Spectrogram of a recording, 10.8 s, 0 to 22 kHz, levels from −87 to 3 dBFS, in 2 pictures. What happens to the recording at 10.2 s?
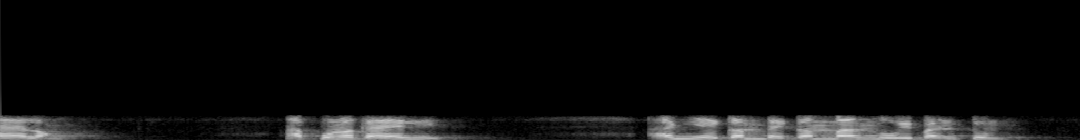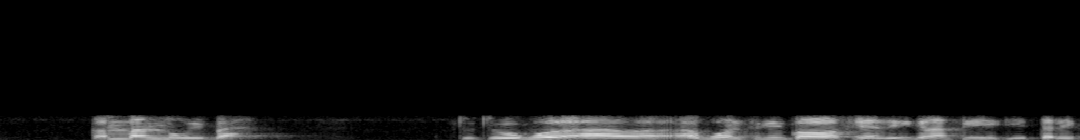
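At 10.2 s you're hearing the AMR narrowband mobile codec, which runs through the whole clip rather than starting there. The speech is squeezed into a phone-line band of roughly 300 Hz to 3.7 kHz, with nothing above 3.7 kHz. The codec rebuilds the voice from a vocal-tract model fed by sparse pulses, and at this density that leaves a plainly audible buzzy, synthetic edge, which fits a low 7.4 kbps mode.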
